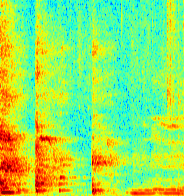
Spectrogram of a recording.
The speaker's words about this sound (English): I usually don't cough during the day. It's just at night.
